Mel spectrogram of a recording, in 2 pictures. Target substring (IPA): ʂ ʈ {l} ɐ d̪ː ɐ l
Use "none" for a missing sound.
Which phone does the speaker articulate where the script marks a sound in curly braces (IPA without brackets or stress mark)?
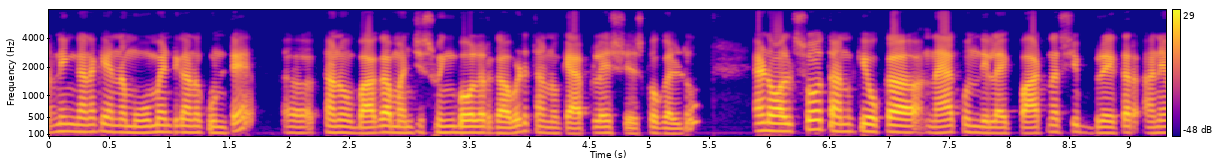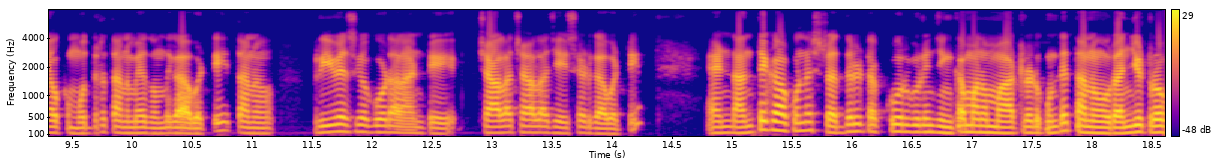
ɾ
